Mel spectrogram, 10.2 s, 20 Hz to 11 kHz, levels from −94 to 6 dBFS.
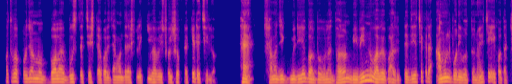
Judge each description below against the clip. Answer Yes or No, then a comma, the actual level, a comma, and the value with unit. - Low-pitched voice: Yes, low, 115 Hz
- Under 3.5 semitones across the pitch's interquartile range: Yes, average, 2.9 semitones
